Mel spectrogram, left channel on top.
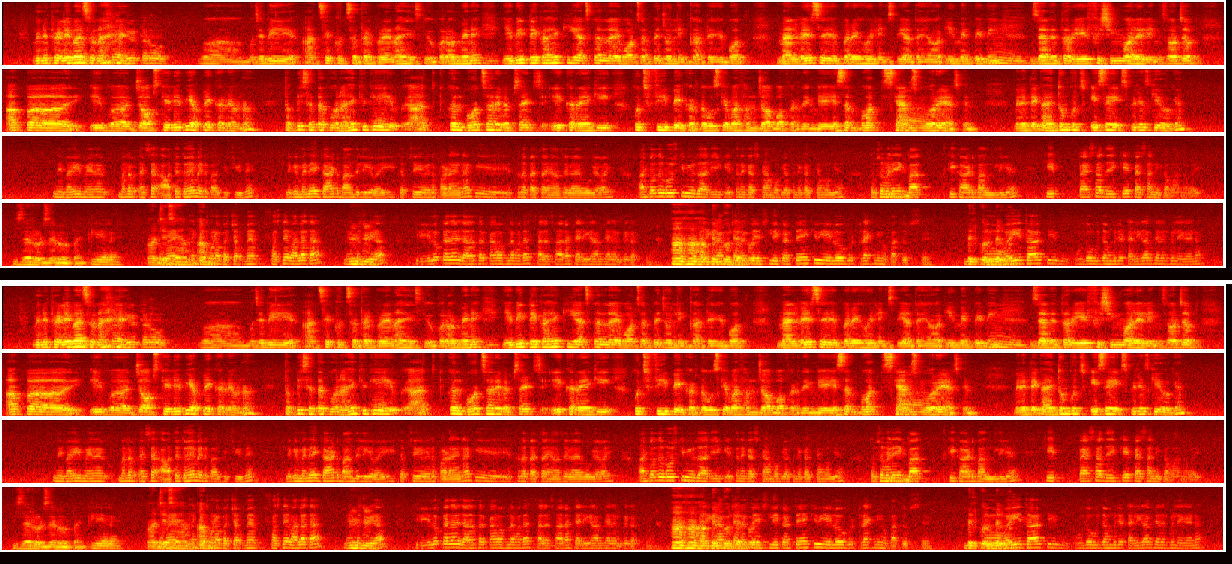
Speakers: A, on the right; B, on the left.
A: मैंने पहली
B: हम्म
A: बार सुना
B: सोच रहा
A: है
B: है डेढ़ करोड़
A: वाह, मुझे भी आज से कुछ सतर्क रहना है इसके ऊपर और मैंने
B: हम्म
A: ये भी देखा है कि आजकल व्हाट्सएप पे जो लिंक आते हैं बहुत मैलवेयर से भरे हुए लिंक्स भी आते हैं और ईमेल पे भी
B: हम्म
A: ज्यादातर ये फिशिंग वाले लिंक्स और जब आप अ, ये जॉब्स के लिए भी अप्लाई कर रहे हो ना तब भी सतर्क होना है क्योंकि
B: हाँ
A: आजकल बहुत सारे वेबसाइट्स ये कर रहे हैं कि कुछ फी पे कर दो उसके बाद हम जॉब ऑफर देंगे ये सब बहुत स्कैम्स
B: हाँ हाँ हाँ,
A: हो
B: हाँ।
A: रहे हैं आजकल मैंने देखा है तुम कुछ ऐसे एक्सपीरियंस किए हो क्या
B: नहीं भाई मैंने मतलब ऐसे आते तो है मेरे पास भी चीजें लेकिन मैंने एक गांठ बांध ली है भाई जब से ये मैंने पढ़ा है ना कि इतना पैसा यहाँ से गायब हो गया भाई आजकल तो रोज की न्यूज आ रही है कि इतने का स्कैम हो गया इतने का स्कैम हो गया तब से
A: हम्म
B: मैंने एक
A: हम्म,
B: बात की गांठ बांध ली है कि पैसा दे के पैसा नहीं कमाना भाई
A: जरूर जरूर भाई
B: क्लियर है
A: और
B: तो
A: जैसे
B: मैं
A: हम
B: अभी
A: अब
B: थोड़ा बचा मैं फंसने वाला था मैं
A: हम्म
B: बच
A: हम्म
B: गया कि ये लोग कहता है ज्यादातर काम अपना पता है सारा सारा टेलीग्राम चैनल पे करते हैं
A: हाँ हाँ
B: टेलीग्राम
A: हाँ बिल्कुल बिल्कुल
B: चैनल पे इसलिए करते हैं कि ये लोग ट्रैक नहीं हो पाते उससे
A: बिल्कुल
B: तो
A: बिल्कुल
B: वही था कि वो लोग जब मुझे टेलीग्राम चैनल पे ले गए ना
